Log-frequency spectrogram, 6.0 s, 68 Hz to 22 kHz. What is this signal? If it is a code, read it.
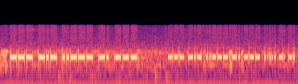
Morse code, heard as a keyed tone, about 40 wpm, 440 Hz. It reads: OK2NO OK2NO 5NN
